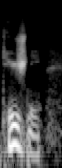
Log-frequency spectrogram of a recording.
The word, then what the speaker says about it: Disney: Symphonies ended dis Disney Disney that's how you say it in Portuguese Walt Disney uh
